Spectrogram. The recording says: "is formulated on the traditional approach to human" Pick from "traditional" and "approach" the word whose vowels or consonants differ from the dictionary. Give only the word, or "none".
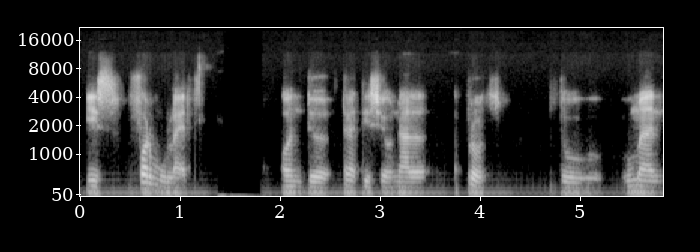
traditional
